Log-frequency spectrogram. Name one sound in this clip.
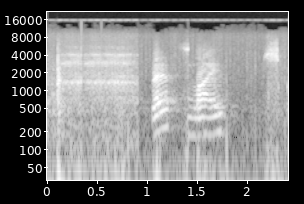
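A woman speaks briefly.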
